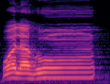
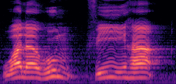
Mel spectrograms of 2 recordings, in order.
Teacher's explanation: Jelas, jelas mim sukunnya mati, betul-betul mati, lalu kemudian kita baru masuk ke dalam fa, ya, huruf setelah mim sukun tersebut. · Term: izhar syafawi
